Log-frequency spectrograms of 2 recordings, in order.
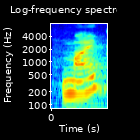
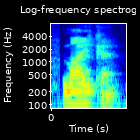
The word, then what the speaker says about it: Maike: pronounce your name i wasn't sure how you pronounce it mike micah okay we'll just use your first name because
